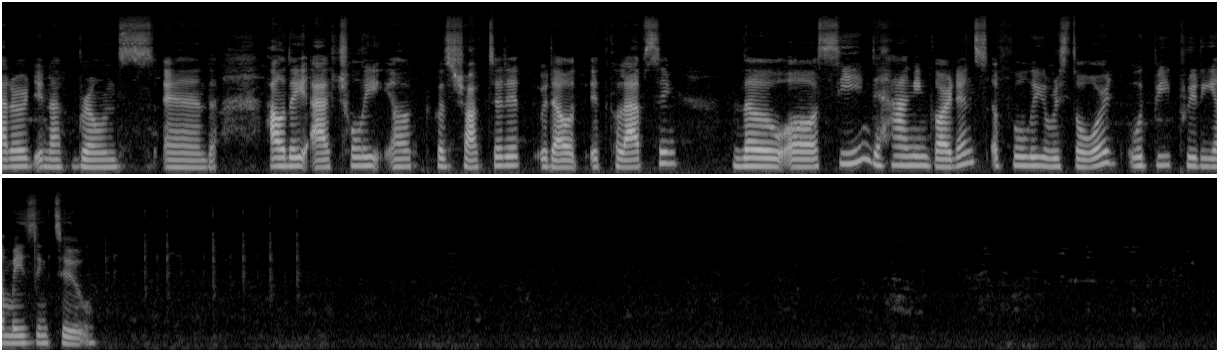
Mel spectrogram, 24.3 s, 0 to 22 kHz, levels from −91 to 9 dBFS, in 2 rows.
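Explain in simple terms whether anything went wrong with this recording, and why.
Nothing went wrong with this recording, as no technical faults can be heard anywhere in it. The speech comes through steadily from the beginning to the end, without any breaks, jumps or sudden changes in the sound.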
